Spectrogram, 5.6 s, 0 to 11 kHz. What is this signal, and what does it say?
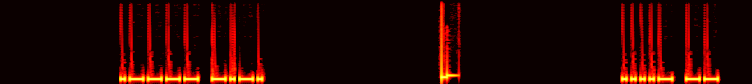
Morse code, heard as a keyed tone, about 36 wpm, 700 Hz. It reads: 1C 4M
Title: Single-Letter Single-Number 35wpm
